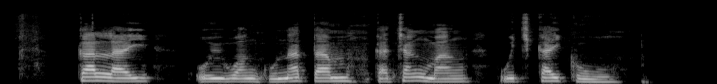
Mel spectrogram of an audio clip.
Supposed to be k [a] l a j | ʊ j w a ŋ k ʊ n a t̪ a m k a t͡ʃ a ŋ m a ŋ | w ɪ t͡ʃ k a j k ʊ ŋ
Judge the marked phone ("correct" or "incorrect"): correct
